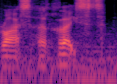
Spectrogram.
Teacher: that guttural G and the rolling of the R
